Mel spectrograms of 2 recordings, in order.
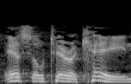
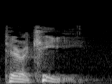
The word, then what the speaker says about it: esoterike: It's a long E in Greek. And that's why the line is over the top. An epsilon, like this, is an E sound. And an eta is a long A, as if it were a long A in English. So it is pronounced esoterike, not terike.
